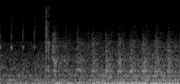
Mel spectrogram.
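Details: Honda Civic after engine replacement, crank no start: starter spins engine with even cranking rhythm but never fires.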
